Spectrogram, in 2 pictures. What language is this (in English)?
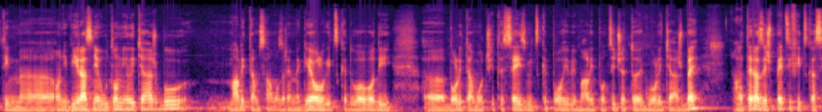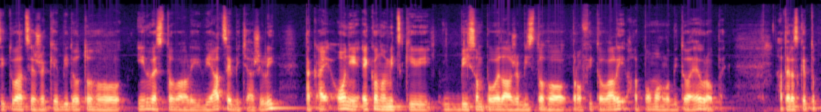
Slovak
